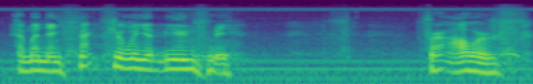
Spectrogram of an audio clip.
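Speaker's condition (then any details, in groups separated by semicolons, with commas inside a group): Severe speech impediment; about age 84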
